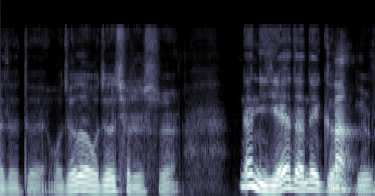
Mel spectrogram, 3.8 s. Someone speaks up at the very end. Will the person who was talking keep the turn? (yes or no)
yes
